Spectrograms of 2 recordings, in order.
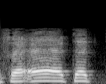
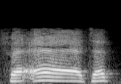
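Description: The two takes are said the same way.

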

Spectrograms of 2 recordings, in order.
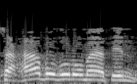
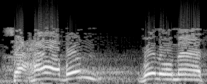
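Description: First: The first word ends without an added n sound. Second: The first word ends with an added n sound. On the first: The clouds belong to the darknesses. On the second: The clouds and the darknesses are separate.

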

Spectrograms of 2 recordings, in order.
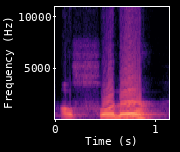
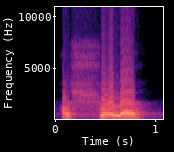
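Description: First: The consonant is a hissing s sound. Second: The consonant is a hushing sh sound. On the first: The speaker calls it right. "kalau antum baca huruf sad, as-salah" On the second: The speaker calls it wrong. "jangan as-shalah"

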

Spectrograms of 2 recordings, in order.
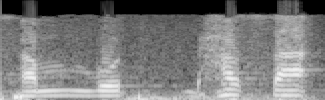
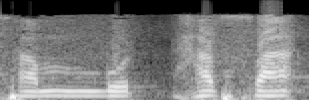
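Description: The two takes are said the same way.

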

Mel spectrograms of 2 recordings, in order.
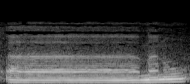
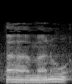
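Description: First: The opening long vowel is held very long. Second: The opening long vowel is held medium length. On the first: "مد" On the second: "توسط"

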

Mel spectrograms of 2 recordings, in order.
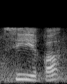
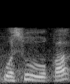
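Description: First: The vowel after the s is a pure i. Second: The vowel after the s is a pure u. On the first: "بإخلاص الكسر" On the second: "بإخلاص الضم"

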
